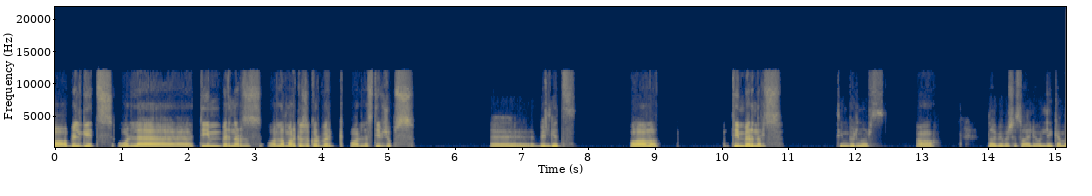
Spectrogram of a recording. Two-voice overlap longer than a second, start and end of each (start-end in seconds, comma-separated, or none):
none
